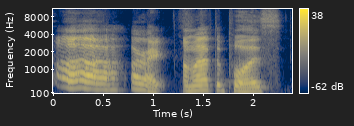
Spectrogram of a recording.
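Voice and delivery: ordinary delivery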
